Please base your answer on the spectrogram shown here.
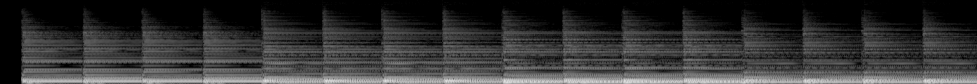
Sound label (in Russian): Uprazhnenie dlya igry akkorda Re minor na gitare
